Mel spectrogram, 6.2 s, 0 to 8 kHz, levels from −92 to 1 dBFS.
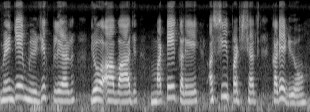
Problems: constant background noise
